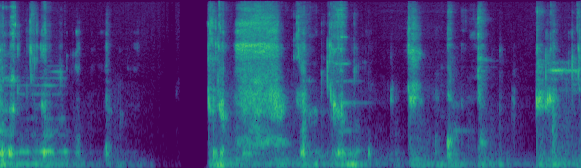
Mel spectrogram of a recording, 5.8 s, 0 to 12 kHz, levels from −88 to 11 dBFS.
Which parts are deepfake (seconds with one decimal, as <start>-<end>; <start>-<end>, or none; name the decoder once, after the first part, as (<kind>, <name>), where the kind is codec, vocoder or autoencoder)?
3.8-4.6 (codec, DAC)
